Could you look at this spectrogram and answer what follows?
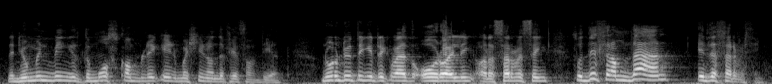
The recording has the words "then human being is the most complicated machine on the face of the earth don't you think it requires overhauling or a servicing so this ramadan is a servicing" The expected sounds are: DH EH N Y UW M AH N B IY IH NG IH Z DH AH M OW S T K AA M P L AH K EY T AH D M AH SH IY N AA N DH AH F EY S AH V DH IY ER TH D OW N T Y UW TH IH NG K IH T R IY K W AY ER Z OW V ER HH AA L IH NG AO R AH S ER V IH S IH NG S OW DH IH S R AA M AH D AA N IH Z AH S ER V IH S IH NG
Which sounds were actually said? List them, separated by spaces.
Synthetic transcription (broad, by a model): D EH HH Y UW M AH N B IY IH NG IH Z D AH M OW S T K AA M P L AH K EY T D M AH SH IY N AA N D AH F EY S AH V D IY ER T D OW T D Y UW T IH NG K IH T R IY K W AY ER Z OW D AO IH L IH NG AO R AH S ER V IH S IH NG S OW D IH S R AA M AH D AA N IH Z AH S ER V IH S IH NG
